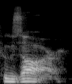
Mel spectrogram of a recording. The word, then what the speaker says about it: Huizar: that could probably help it's pronounced huzar all right huzar huzar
